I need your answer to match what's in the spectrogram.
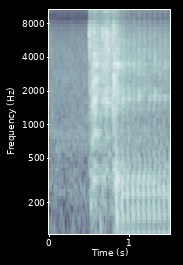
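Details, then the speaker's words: Early-2000s Honda Recon ATV single-cylinder, finished after carb cleaning, head swap and new rings, key start: quick crank, catches at once, settles into an even steady thump; runs well, no smoke. "yeah she runs no smoke sounds good"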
